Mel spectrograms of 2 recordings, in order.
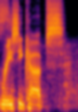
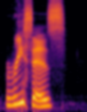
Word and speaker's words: Reese's: Reese cups is an act of love. – He pronounces them Reese cups when it's clearly Reese's. And we know that because they're advertised.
